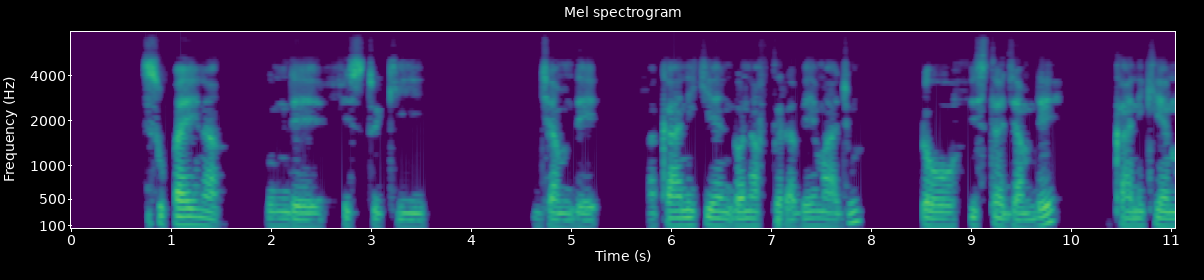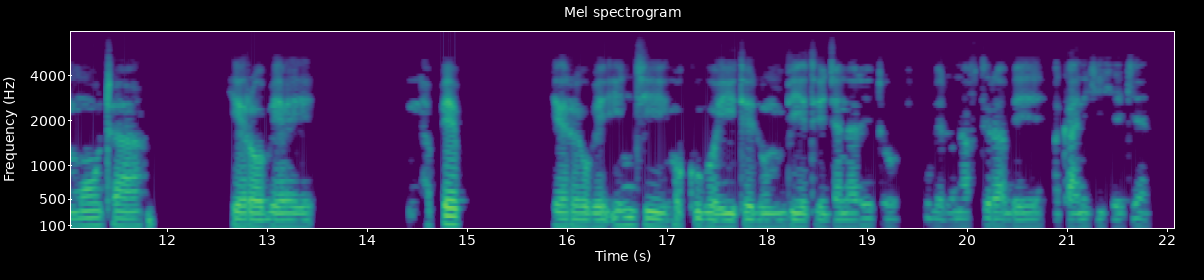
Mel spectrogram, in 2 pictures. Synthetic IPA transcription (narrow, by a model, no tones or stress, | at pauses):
supajna | ɗundɛfistukʰi | d͡ʒamɗɛ | makʰanikiɛnɗɔnaftiɾa̰bɛmad͡ʒum | ɗɔfistad͡ʒamɗɛ | akʰanikʰiɛnmɔtʰa | jɛɾɔɓɛ | napɛp̚ | jɛɾɔɓɛʔiɲd͡ʒihokːuɡɔhitɛɗumbijɛtʰɛd͡ʒanaɾɛtɔki̥kuɓɛɗɔnaftiɾa̰bɛmakanikikɛkɛɛn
